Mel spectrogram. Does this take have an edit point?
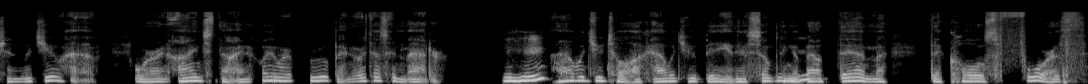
yes; 1 cut; at 1.2 s

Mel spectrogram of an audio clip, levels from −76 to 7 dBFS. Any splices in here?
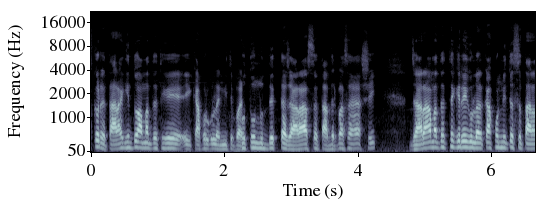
yes; 1 cut; at 2.3 s

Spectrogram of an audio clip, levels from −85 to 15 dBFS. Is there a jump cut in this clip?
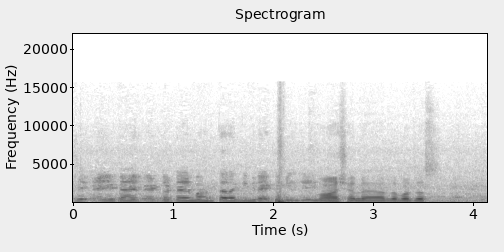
no; 0 cuts

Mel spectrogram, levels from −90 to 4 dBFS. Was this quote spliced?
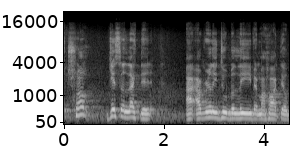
no; 0 cuts

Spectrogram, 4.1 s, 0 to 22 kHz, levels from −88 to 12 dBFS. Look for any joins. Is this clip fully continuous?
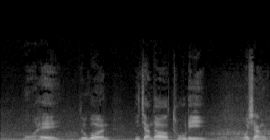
no; 1 cut; at 1.2 s

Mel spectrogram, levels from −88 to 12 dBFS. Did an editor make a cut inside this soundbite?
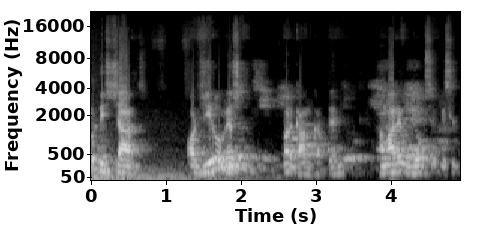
no; 0 cuts

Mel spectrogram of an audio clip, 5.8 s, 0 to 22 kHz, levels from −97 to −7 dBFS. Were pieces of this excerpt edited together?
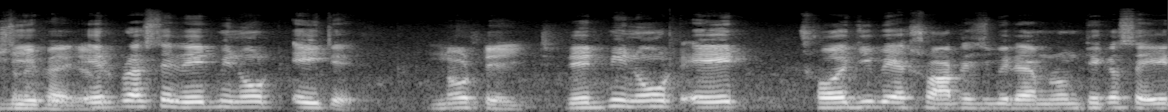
no; 0 cuts

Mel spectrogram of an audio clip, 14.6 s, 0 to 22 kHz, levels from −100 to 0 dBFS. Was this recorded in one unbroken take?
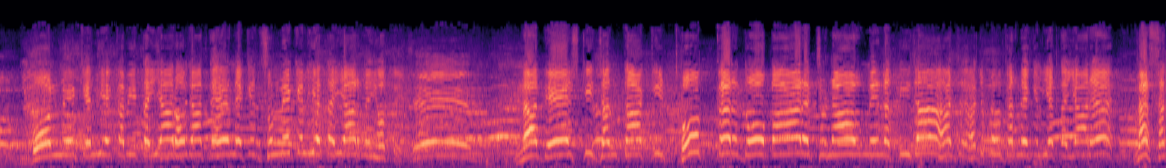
yes; 0 cuts

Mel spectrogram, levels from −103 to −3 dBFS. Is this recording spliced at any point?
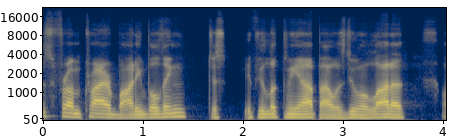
no; 0 cuts

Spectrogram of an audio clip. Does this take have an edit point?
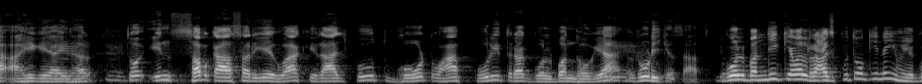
yes; 1 cut; at 7.2 s

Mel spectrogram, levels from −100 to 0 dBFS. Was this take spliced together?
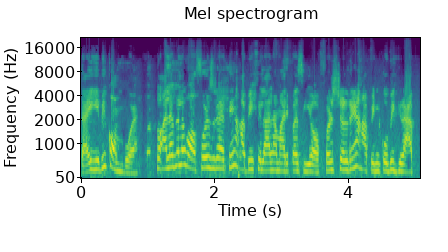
no; 0 cuts

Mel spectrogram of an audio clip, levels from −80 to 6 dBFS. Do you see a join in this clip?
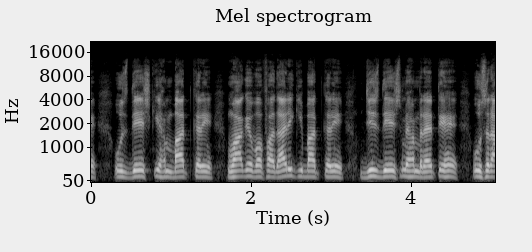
no; 0 cuts

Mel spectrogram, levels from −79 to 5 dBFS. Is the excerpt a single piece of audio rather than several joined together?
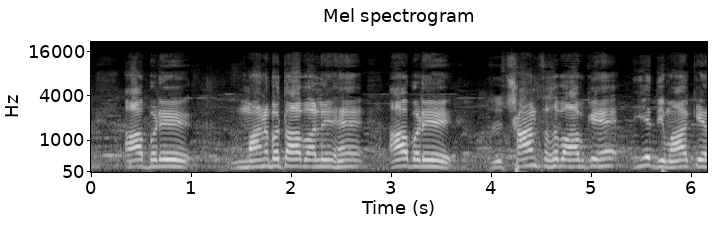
yes; 0 cuts

